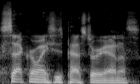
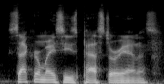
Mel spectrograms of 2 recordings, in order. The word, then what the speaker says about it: Saccharomyces pastorianus: Saccharomyces pastorianus.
